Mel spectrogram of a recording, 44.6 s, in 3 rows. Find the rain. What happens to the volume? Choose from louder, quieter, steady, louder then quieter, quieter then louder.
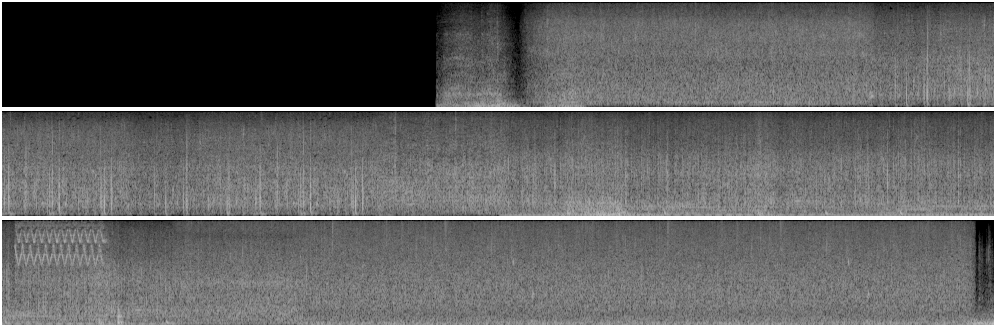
steady.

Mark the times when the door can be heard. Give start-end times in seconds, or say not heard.
6.5-8.8, 23.1-24.4, 29.9-31.7.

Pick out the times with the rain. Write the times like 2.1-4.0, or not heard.
7.8-44.5.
